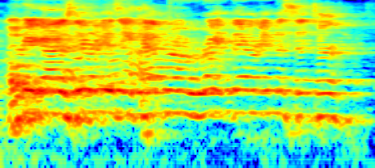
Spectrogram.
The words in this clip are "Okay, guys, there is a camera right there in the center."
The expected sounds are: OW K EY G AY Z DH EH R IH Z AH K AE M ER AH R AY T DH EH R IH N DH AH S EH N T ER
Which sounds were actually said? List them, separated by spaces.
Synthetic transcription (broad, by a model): OW K EY G AY Z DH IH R IH Z AH K AE M ER AH R AY T DH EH R IH N DH AH S EH N T ER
